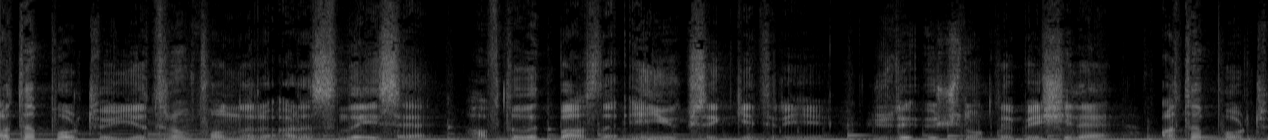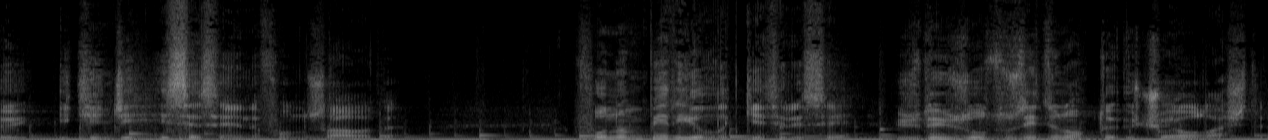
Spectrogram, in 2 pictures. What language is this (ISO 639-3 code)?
tur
